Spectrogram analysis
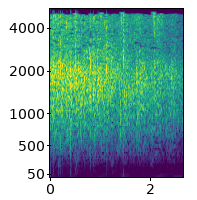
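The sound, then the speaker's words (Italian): A room full of people claps steadily to salute departing speakers, a dense, continuous patter of applause holding at an even loudness for a few seconds, lively, with no voices rising above it. “Saluto i relatori che vanno via, li ringrazio ancora e li saluto con un grande applauso.”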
